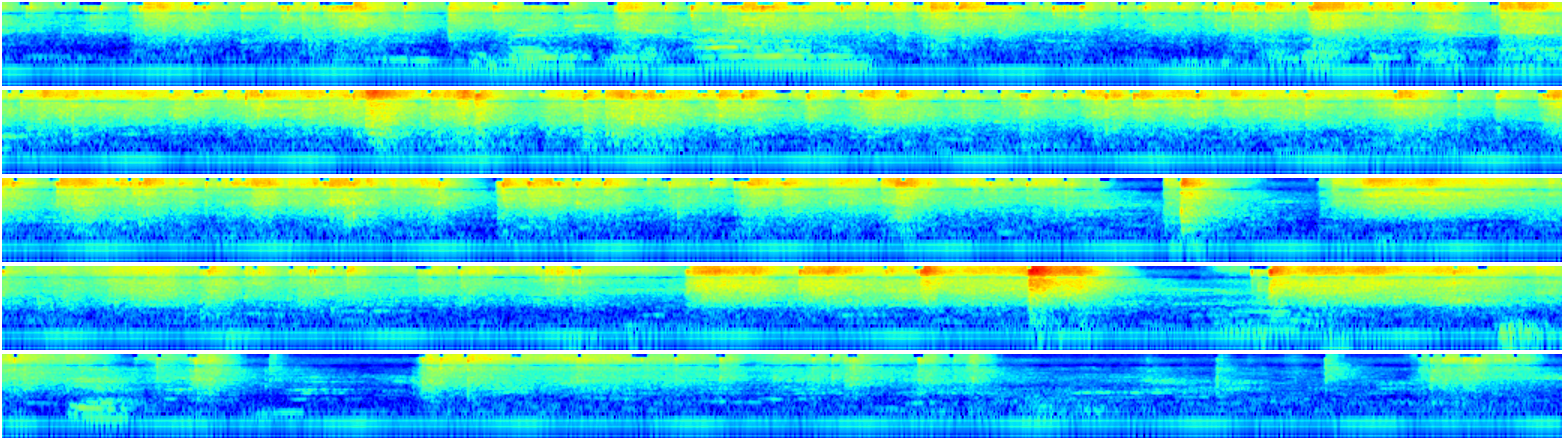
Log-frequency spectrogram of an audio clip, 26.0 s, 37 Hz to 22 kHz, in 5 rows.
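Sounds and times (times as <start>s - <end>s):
packaging rustling and crinkling: 0.0s - 19.2s.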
